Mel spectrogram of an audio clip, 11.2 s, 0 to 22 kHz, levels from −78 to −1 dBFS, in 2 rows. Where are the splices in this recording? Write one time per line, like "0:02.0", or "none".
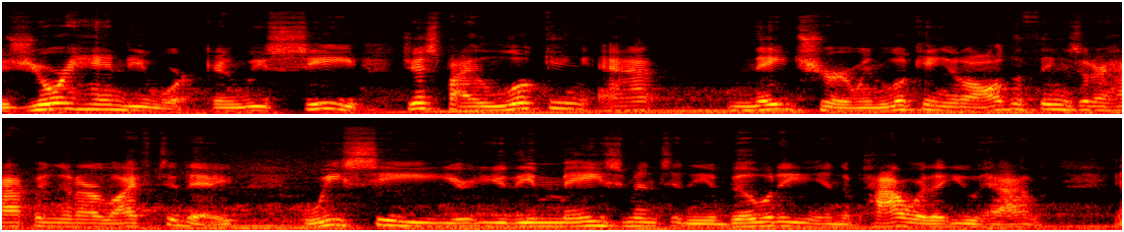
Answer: none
